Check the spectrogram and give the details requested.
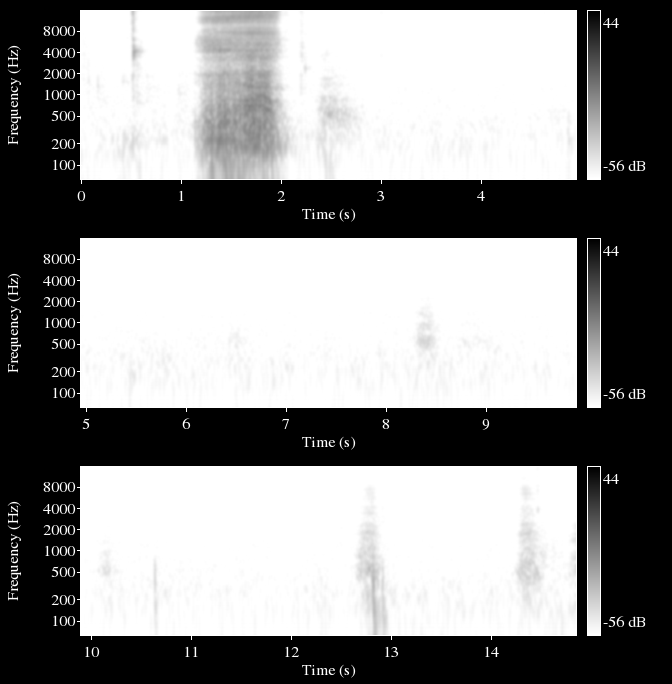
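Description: One loud explosive sneeze, then quiet breathing and a few small snorts in a quiet room.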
